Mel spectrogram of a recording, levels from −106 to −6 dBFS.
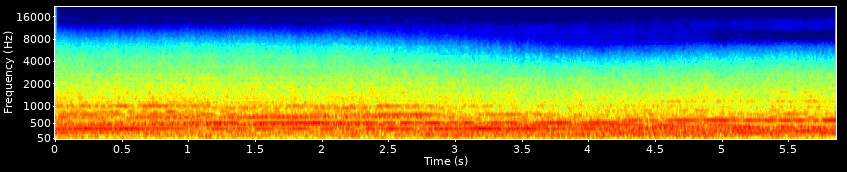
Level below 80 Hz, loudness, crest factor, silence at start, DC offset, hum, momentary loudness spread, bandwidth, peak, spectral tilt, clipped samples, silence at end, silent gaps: -40 dBFS; -19 LUFS; 10 dB; 0 s; under 0.1%; none; 1 LU; 7.6 kHz; -8 dBFS; -8.5 dB/octave; under 0.1%; 0 s; none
